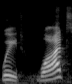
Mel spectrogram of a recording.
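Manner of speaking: loud, startled, alarmed, anxious outburst. Retelling the phone call again: retelling own anxious panic. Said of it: "my anxiety brain goes".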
